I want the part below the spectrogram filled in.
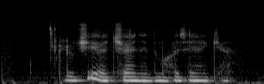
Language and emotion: Russian, neutral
